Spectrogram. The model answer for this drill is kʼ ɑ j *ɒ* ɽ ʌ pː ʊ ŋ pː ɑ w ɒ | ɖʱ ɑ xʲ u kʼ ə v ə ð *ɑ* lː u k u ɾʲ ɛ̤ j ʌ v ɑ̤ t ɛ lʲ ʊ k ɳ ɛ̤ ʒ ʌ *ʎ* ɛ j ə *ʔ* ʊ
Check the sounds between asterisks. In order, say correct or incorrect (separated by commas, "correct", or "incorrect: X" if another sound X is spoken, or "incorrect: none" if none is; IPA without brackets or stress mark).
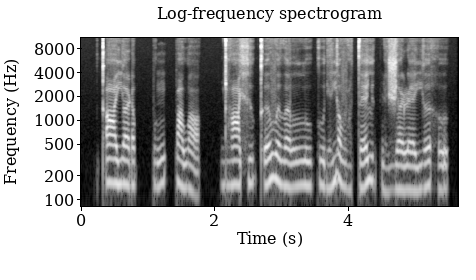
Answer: incorrect: ʌ, incorrect: ʌ, incorrect: ɭ, incorrect: h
